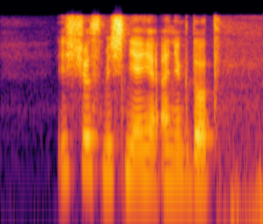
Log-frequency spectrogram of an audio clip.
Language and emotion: Russian, positive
